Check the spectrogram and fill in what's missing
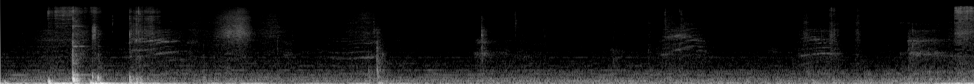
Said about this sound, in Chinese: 这我家猫的声音有点太难听了。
